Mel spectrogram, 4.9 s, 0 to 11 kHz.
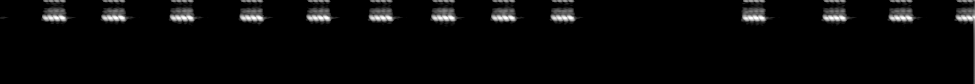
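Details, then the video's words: Loud nocturnal cricket chirping, crisp high pulses about three per second, then a near one-second break before the chirps resume; nothing else audible. "40 Minutes of Cricket Chirping Sounds - Cricket klinkt 's nachts luid"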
